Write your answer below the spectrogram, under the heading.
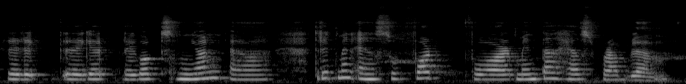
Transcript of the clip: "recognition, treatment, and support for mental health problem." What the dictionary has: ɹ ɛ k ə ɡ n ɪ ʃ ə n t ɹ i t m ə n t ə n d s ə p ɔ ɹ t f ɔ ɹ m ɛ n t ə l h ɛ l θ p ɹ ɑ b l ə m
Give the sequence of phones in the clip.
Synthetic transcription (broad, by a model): ɹ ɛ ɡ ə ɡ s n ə n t ɹ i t m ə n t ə n s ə f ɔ ɹ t f ɔ ɹ m ɛ n t ə l h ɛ l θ p ɹ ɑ b l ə m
